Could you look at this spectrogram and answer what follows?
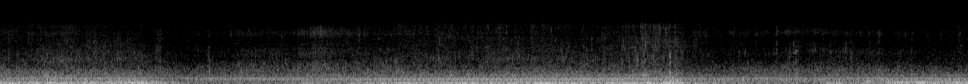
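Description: Wind buffeting the microphone in uneven gusts, over the wash of small waves against jetty rocks, with a steady low hum underneath.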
